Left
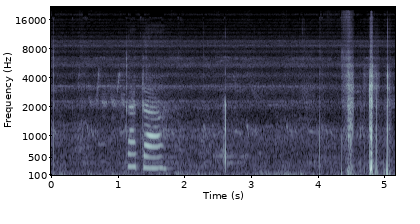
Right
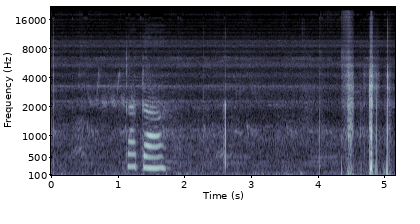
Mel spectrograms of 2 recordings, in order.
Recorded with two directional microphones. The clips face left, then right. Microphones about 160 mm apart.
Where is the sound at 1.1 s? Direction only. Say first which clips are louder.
Right 4 dB; 35° right (ahead or behind).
